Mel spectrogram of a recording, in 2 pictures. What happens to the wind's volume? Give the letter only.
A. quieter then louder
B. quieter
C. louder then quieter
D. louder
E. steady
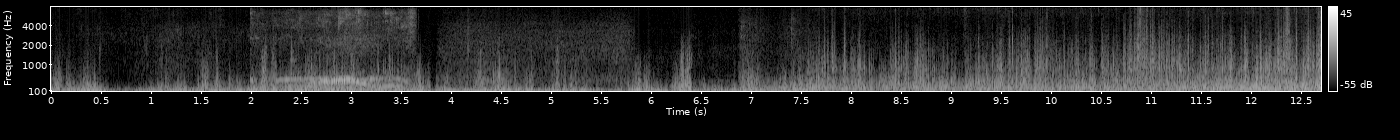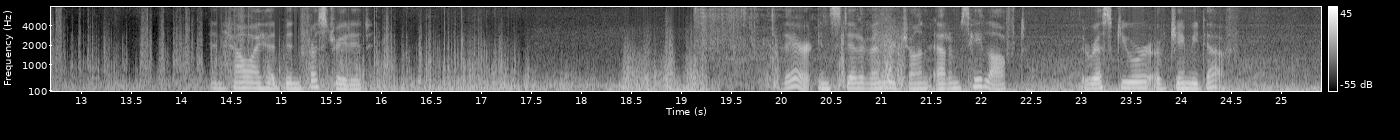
D.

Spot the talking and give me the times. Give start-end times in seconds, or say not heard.
14.3-15.9, 19.9-24.6.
